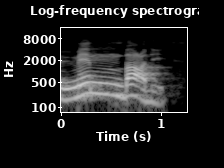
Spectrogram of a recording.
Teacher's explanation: نون ساکن یا نون تنوین کے بعد اگر با آ جائے، ٹھیک ہے، اس کو میم سے بدل کر پڑھیں گے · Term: اقلاب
